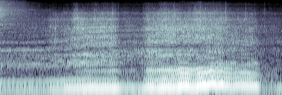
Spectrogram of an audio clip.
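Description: Off-road rally SUV's engine running under load as it drives, its note rising and wavering before it fades out about five seconds in.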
